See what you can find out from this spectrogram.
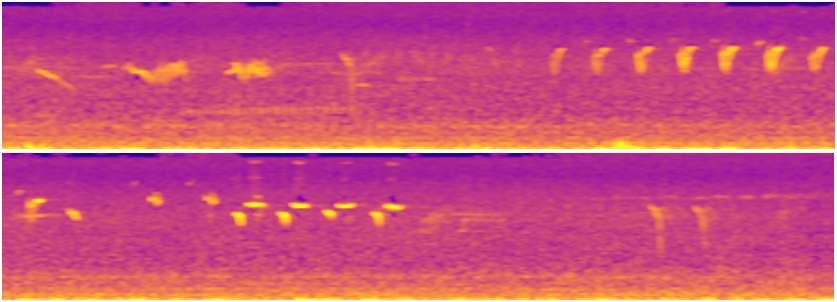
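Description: Birdsong outdoors: a series of rapid, rising whistled notes followed by quick downslurred chirps, fairly faint against a low steady background rumble, with no talking.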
